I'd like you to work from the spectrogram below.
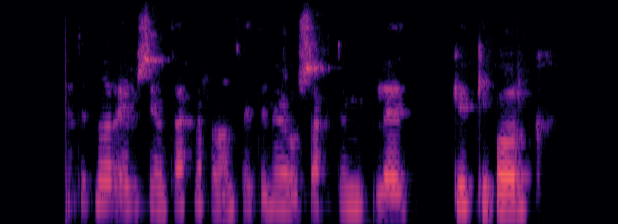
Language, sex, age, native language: Icelandic, female, 20-29, Icelandic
